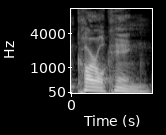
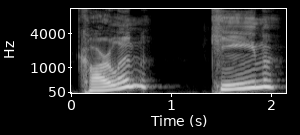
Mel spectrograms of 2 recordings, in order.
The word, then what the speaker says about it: Carl King: spell it out because inevitably the person will say carlin keane or carlin keane i've also had more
